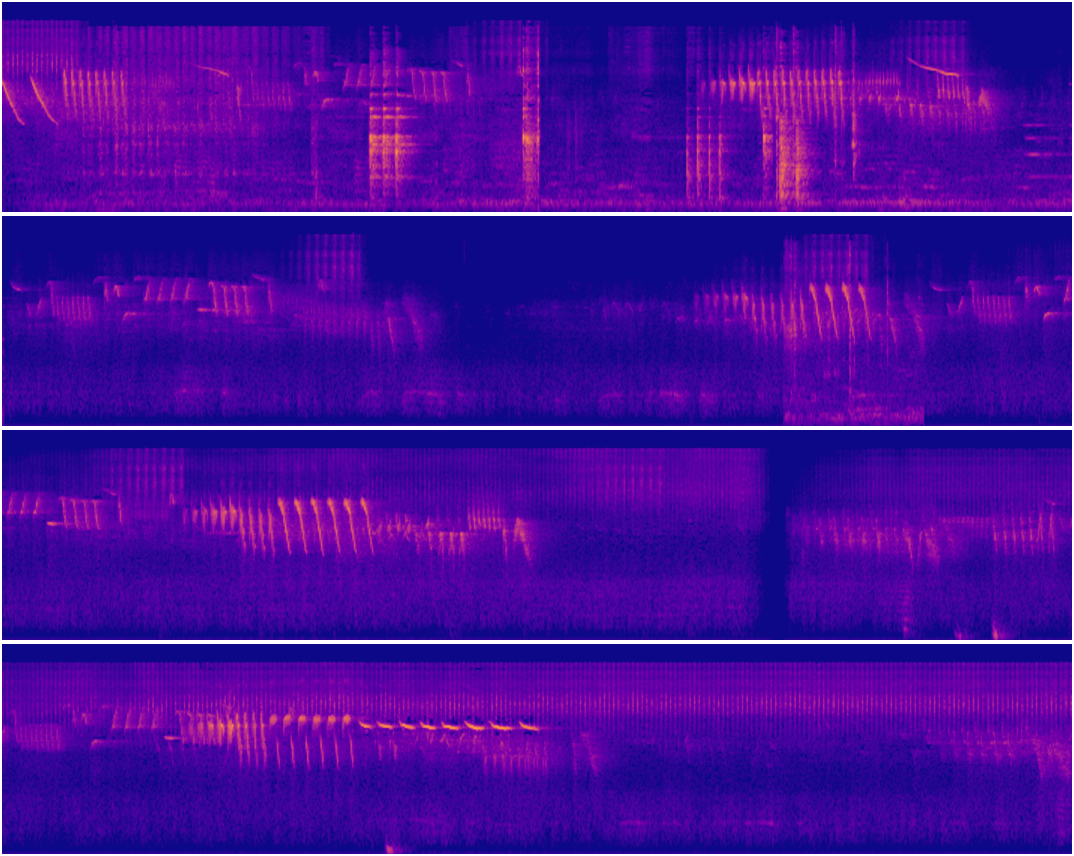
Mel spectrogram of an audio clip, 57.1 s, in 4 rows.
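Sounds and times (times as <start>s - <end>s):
birds singing: 0.0s - 7.2s, 9.2s - 13.4s, 23.1s - 35.6s, 39.5s - 51.3s
sharp repeated bird chirps: 0.0s - 7.2s, 9.3s - 13.0s, 24.0s - 26.6s, 28.3s - 35.7s, 39.8s - 53.2s.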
